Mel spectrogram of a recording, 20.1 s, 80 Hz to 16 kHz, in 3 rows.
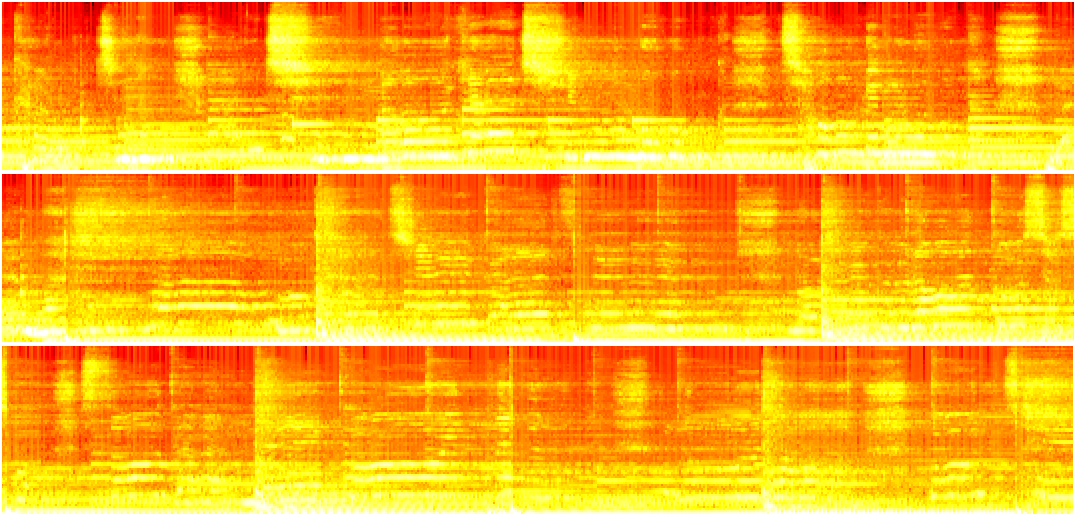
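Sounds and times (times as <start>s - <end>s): woman singing: 0.0s - 20.0s
live band music: 5.2s - 20.0s
heavy bass: 7.0s - 20.0s.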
